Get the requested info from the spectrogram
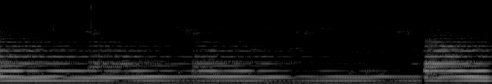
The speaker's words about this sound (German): hier läuten erstmal die Glocken. Die Glocken läuten. Das ist in Berlin. Ich, also ich habe das schon ewig nicht mehr gehört. Ja? Das ist Tempelhof, nicht Berlin.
